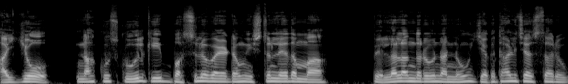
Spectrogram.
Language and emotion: Telugu, fearful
